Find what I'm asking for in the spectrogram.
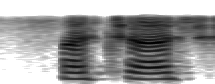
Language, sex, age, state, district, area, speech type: Kashmiri, female, 18-30, Jammu and Kashmir, Budgam, rural, conversation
